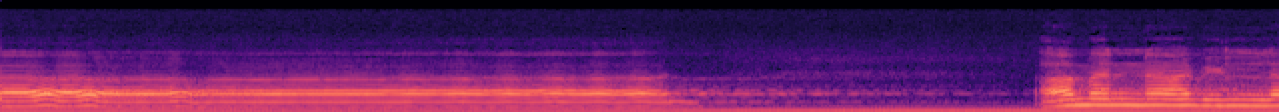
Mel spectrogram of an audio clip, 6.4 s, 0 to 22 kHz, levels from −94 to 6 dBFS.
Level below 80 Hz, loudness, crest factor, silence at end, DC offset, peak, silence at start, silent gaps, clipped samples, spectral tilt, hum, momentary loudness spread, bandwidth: -40 dBFS; -25 LUFS; 16 dB; 0 s; under 0.1%; -8 dBFS; 0 s; none; under 0.1%; -8.5 dB/octave; 50 Hz at -55 dBFS; 22 LU; 15 kHz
